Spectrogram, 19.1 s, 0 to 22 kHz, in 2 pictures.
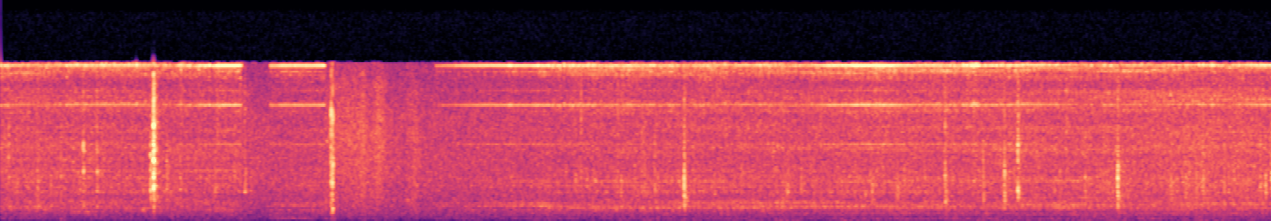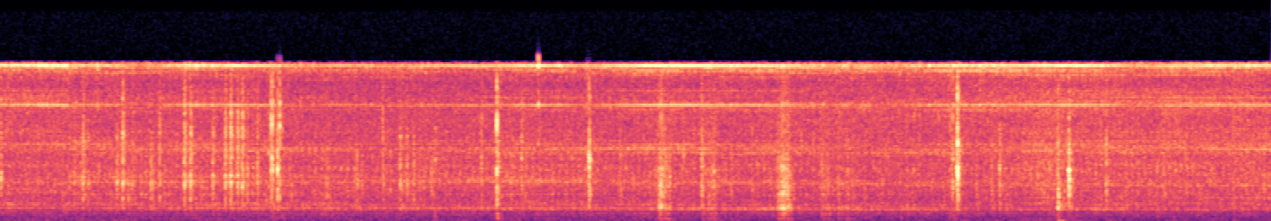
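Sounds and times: faint steady hum: 0.0s - 19.0s
model train cars clicking over rails: 3.8s - 19.0s.

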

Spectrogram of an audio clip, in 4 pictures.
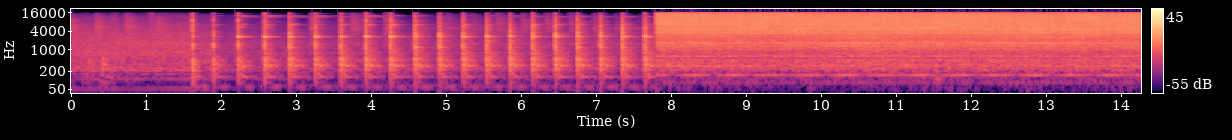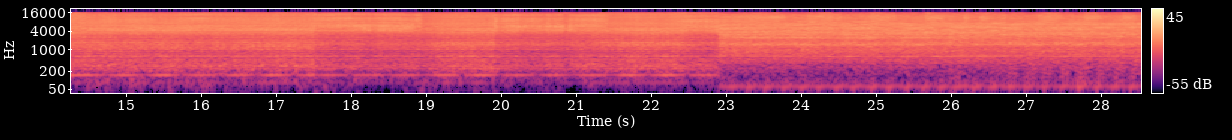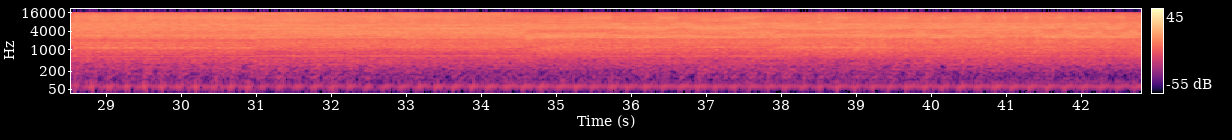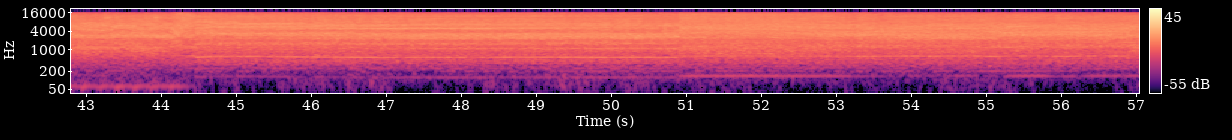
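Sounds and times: hammer taps with metallic ring: 1.6s - 7.8s
angle grinder grinding steel: 1.9s - 57.0s
belt grinder running: 2.2s - 57.0s.

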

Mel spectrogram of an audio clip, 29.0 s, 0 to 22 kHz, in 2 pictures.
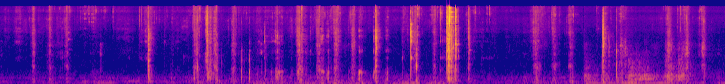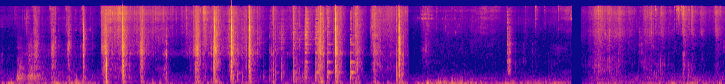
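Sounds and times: wooden mortar and pestle knocking: 11.7s - 14.2s, 18.7s - 22.7s.

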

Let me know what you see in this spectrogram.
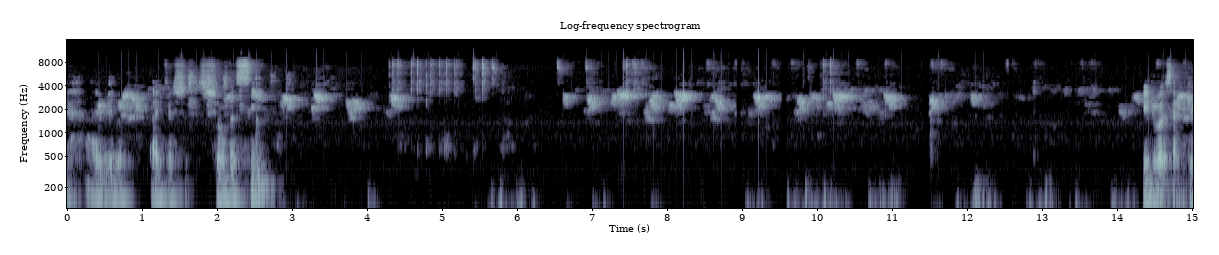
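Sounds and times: computer mouse clicking: 4.3s - 8.4s, 9.2s - 10.5s
low thumps: 11.9s - 14.3s.

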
